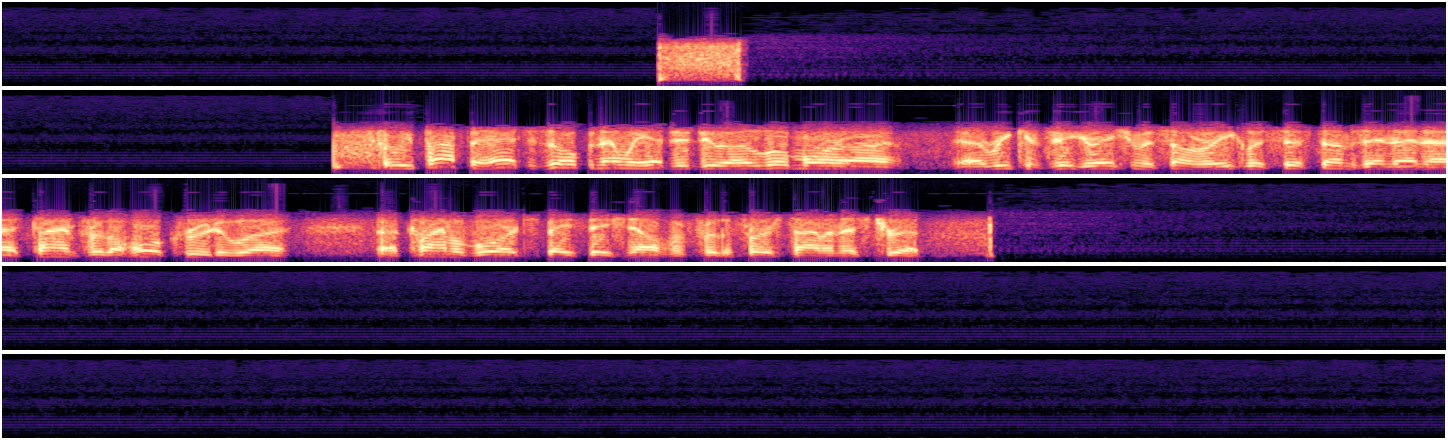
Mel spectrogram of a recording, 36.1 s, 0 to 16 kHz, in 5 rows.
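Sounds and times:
faint steady hum: 0:03.2 - 0:03.8, 0:05.4 - 0:19.4
radio static burst: 0:03.3 - 0:03.7, 0:08.9 - 0:19.4
man speaking: 0:08.9 - 0:19.0.

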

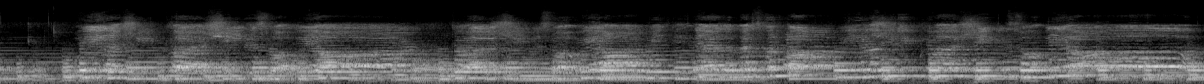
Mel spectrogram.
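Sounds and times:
children singing together: 0:00.7 - 0:12.0.

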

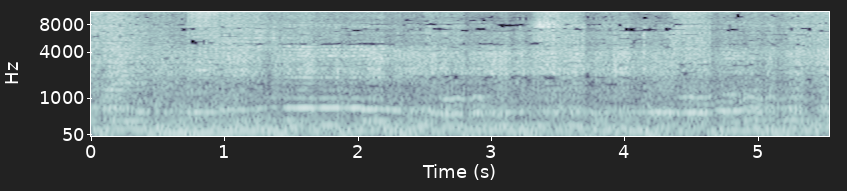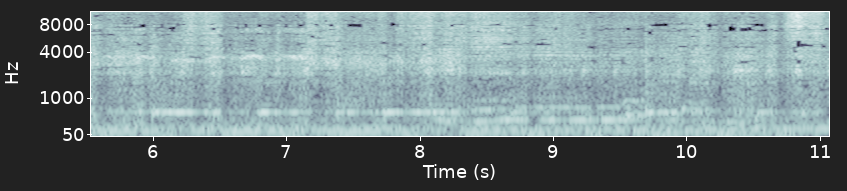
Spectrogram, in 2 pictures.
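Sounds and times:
live amplified band playing: 0:00.0 - 0:11.0.

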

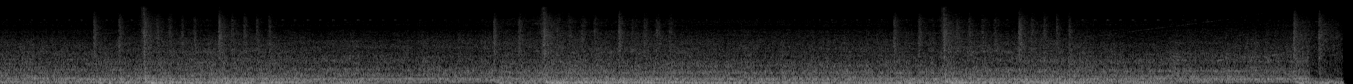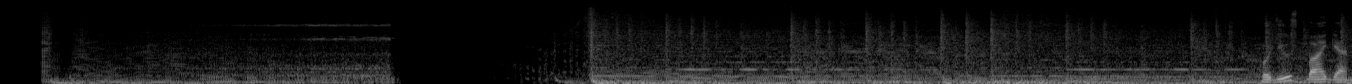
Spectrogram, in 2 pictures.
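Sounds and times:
background music: 0:00.9 - 0:03.1, 0:04.9 - 0:11.7, 0:19.4 - 0:27.0.

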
